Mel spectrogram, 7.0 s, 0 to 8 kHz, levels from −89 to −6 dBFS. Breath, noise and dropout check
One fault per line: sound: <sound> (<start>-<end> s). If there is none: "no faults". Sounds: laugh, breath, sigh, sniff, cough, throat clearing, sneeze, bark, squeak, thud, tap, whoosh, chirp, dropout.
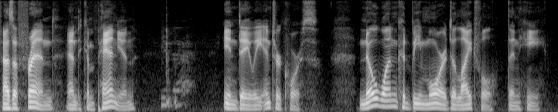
sound: sniff (2.0-2.5 s)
